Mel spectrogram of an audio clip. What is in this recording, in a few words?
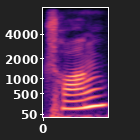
"chuang9", taiwanese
